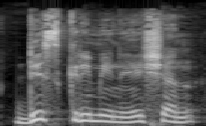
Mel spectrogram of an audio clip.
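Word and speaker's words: discrimination: डिस्क्रिमिनेशन।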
